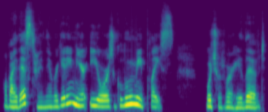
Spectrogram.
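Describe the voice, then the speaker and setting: A woman reading a children's storybook aloud as an expressive narrator. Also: on the low side, normal speed. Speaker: storybook reader.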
